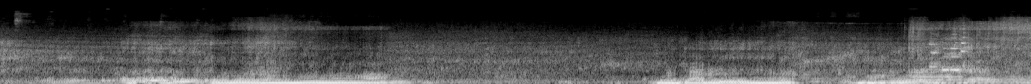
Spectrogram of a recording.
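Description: Cars driving past one after another on a street: engine and tyre noise swells and fades as each vehicle passes. The loudest passes come about one to four seconds in and again near seven seconds, and another vehicle approaches near the end.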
